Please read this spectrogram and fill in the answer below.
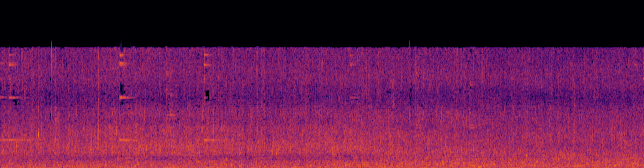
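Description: Steady rushing of a stream, with soft low thumps recurring about two to three times a second underneath.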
